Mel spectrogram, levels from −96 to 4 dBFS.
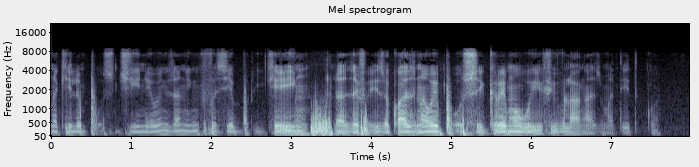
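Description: From 2.79 s to 6.08 s the automatic gain falls. The gain control judged the input too loud or its background noise too strong, and lowered its gain gradually, by about 3 dB. The voice sinks slowly, and the room noise sinks with it.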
